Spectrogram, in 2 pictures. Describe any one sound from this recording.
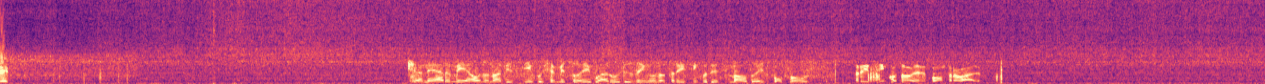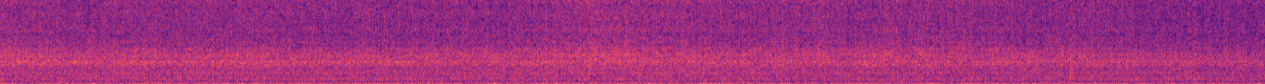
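A steady low roar of aircraft engines and rushing air.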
